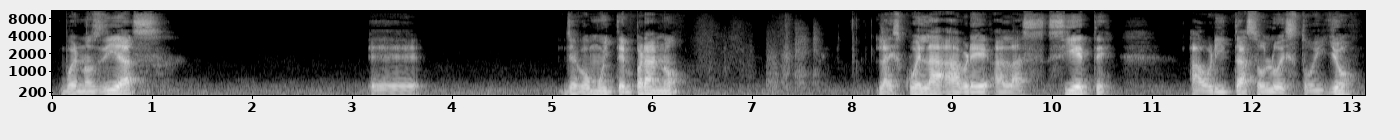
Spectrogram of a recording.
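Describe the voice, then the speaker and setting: A man's voice: medium pitch, extremely slow, pauses often. A man voicing a male teacher who pleads with a visitor in a formal, polite way.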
